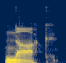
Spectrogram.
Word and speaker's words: NOC: non-official cover, knock, pronounced knock.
